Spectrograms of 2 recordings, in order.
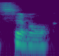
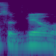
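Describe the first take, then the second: First: The name is said like the word civil. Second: The name is said like the city Seville. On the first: This is how the company itself says the name. The speaker calls it right. "I think they pronounce it civil" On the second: This is a guess from how the name is spelled. The speaker calls it wrong. "I call them Seville because that's the way it looks like it's spelled to me"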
